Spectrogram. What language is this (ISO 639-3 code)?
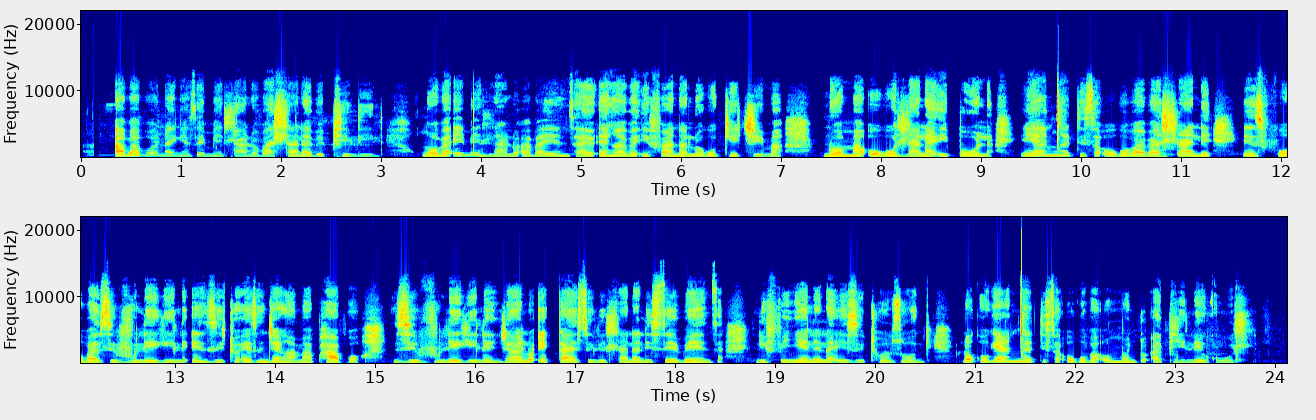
nde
